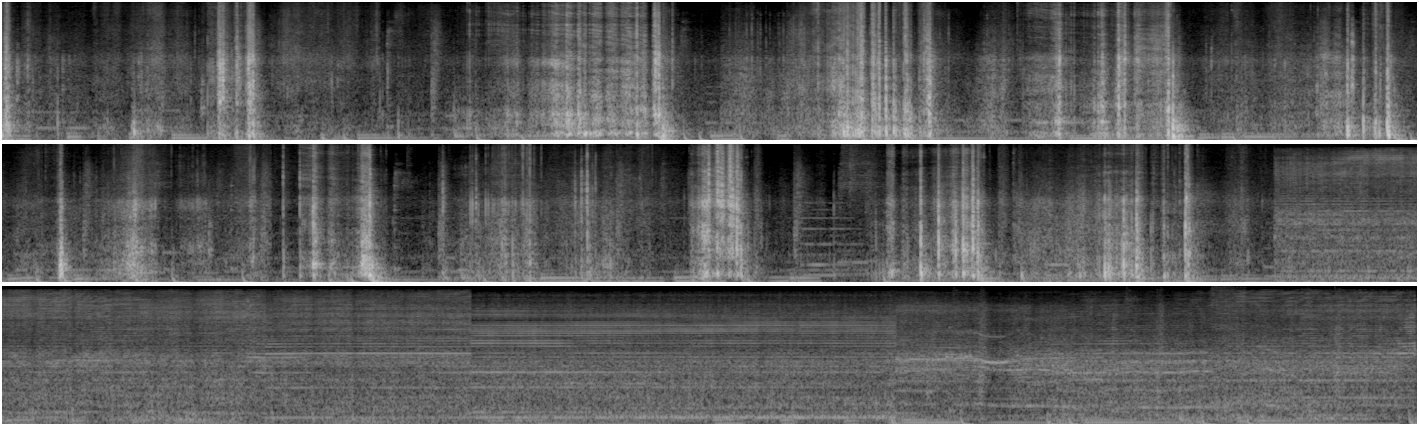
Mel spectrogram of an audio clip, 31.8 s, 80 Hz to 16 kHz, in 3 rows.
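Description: Music with a steady beat over workshop sounds. For the first two-thirds there are many short, sharp cutting and ripping sounds as winter boots are cut open by hand with a small blade. From about 20 seconds a band saw runs steadily as it cuts through a Sorel boot.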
